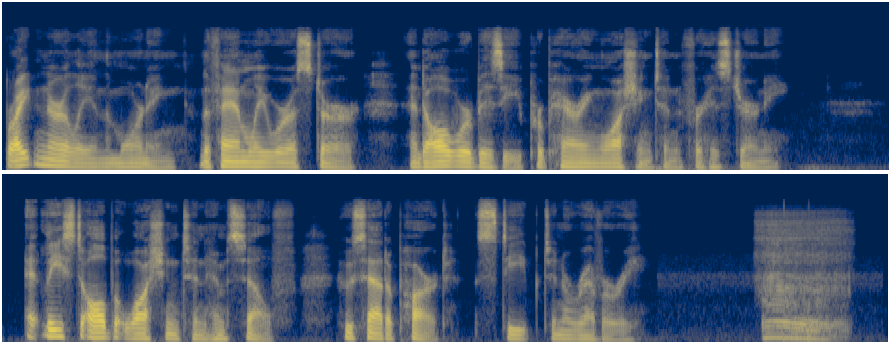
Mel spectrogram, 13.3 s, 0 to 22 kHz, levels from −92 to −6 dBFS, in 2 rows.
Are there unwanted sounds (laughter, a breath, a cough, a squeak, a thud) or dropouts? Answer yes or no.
yes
